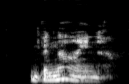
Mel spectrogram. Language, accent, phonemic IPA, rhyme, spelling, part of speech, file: English, Southern England, /bɪˈnaɪn/, -aɪn, benign, adjective, LL-Q1860 (eng)-benign.wav
- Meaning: 1. Kind; gentle; mild 2. Of a climate or environment, mild and favorable 3. Not harmful to the environment 4. Not posing any serious threat to health; not particularly aggressive or recurrent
